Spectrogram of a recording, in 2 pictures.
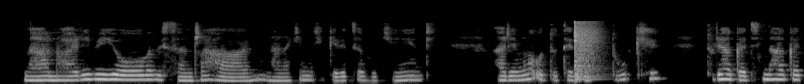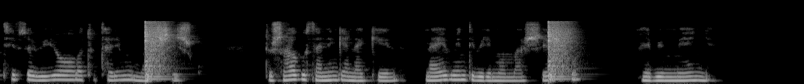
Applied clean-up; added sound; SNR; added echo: none; Snare drum; -1 dB; none.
